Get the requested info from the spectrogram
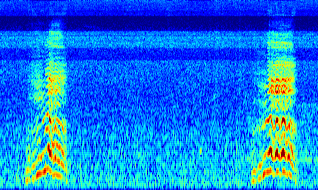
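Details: Two loud goat screams about four seconds apart, each a quavering, nasal bleat lasting under a second, rising then falling in pitch, with quiet background between.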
